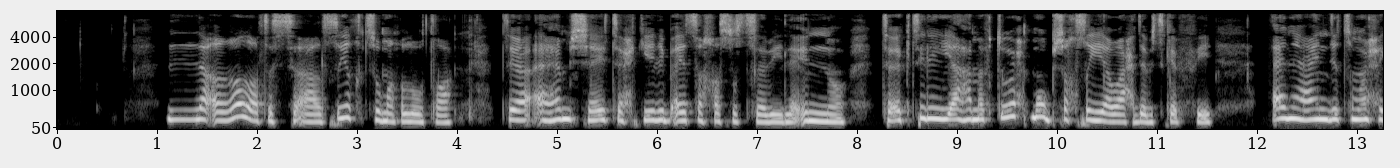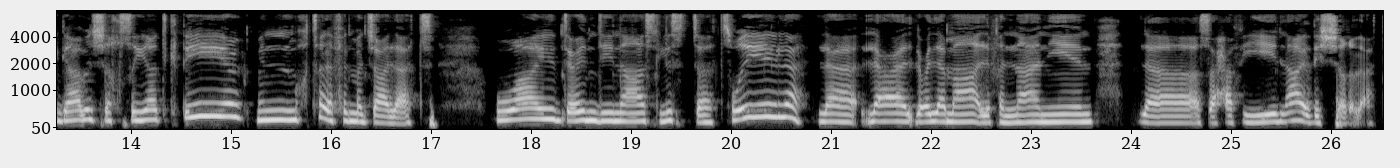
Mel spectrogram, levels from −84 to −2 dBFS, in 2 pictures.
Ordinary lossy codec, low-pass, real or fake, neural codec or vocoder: MP3, 48 kbps; 7.2 kHz; real; none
